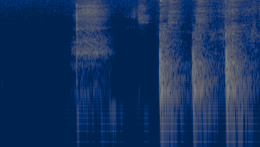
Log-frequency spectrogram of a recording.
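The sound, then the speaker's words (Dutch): Four firm knocks on a door, evenly spaced, preceded by a brief soft shuffling sound. No one speaks. “Daar wordt aan de deur geklopt.”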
